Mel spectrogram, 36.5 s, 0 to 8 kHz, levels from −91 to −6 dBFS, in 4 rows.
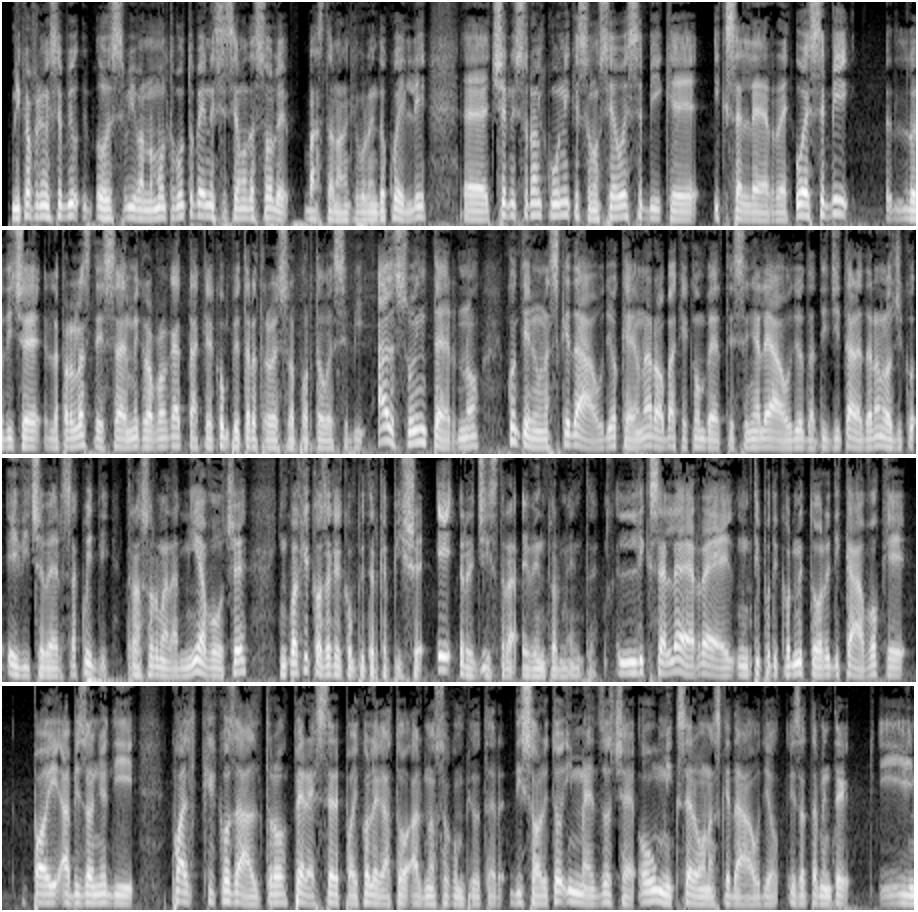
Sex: male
